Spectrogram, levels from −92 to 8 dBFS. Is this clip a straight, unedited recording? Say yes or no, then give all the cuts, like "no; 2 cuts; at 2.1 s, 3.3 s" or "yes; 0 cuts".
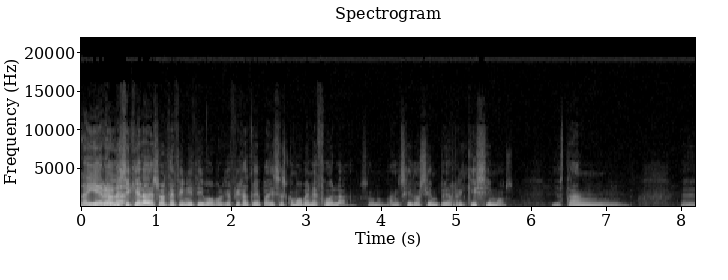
yes; 0 cuts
